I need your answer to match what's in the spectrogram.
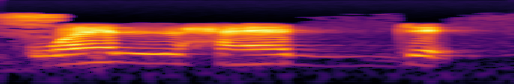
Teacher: الجيم المشددة الموقوف عليها لابد من بيانها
